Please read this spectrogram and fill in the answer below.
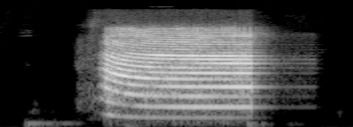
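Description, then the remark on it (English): A single loud buzzer horn blares for under a second, a steady, harsh, brassy tone that starts and stops abruptly, with no talking over it. “Just in before the buzzer.”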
